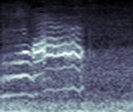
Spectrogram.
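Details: Female house cat, asked by her owner whether she is hungry, gives one clear meow about half a second long that holds steady and then drops away, with quiet Spanish talk around it.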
